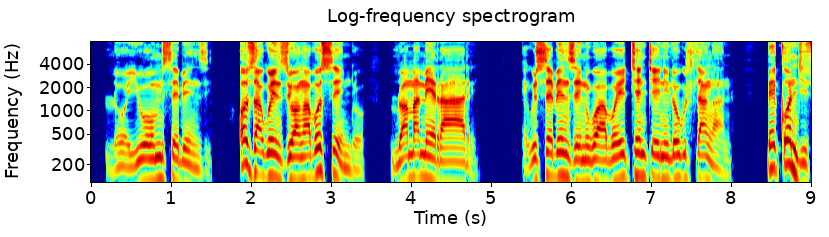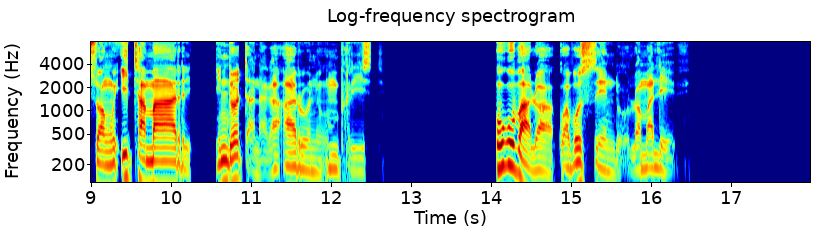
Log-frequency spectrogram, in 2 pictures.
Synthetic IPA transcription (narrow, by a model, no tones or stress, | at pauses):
lɔjiwɔum̩sɛβend͡zʱi | ɔzaɣwend͡zʱiwaŋaβɔsɛndʱɔ | lwamamɛraːri | eɣusɛβɛnd͡zʱeniɣwaβɔɛtʰɛntʼeniloɣuɬaŋana | βɛǃondʱiswaŋuʔitʰamariː | ndʱɔd̥ʱa̰na̰ɣa̰ʔaɾonḭṵm̩pʰriːstʼi̥ | uɣuβalwaɣwaβɔsɛndʱɔ̰lwamaleːvi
